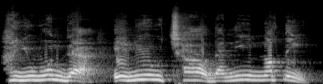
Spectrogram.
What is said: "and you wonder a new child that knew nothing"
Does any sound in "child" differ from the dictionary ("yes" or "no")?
no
